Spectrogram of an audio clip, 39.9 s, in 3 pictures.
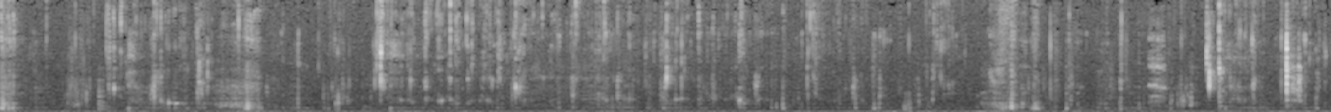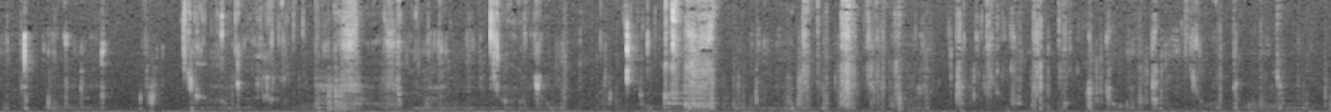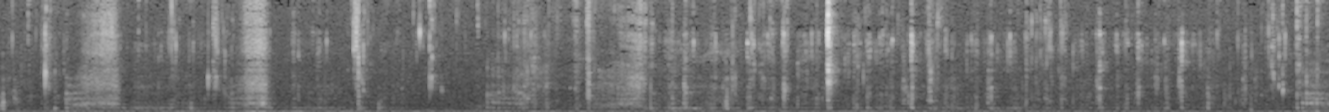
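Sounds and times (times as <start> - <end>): wet chewing and biting: 29.5 - 39.9.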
